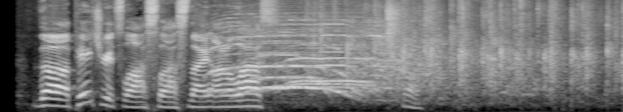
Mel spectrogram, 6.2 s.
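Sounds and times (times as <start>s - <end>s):
speech: 0.4s - 2.9s, 4.0s - 4.4s
audience applause: 2.4s - 6.2s.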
